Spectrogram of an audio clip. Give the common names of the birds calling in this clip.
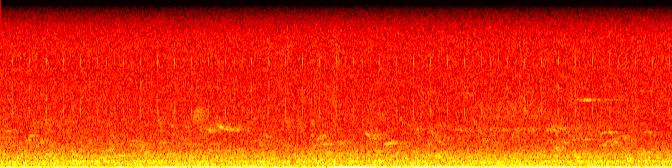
unidentified bird, Song Sparrow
